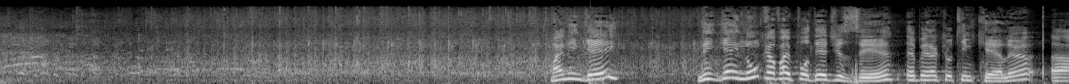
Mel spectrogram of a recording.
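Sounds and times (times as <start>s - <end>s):
crowd applause: 0.0s - 8.3s
speech: 5.5s - 6.3s, 7.0s - 10.6s.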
